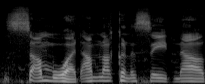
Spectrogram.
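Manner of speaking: ordinary delivery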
